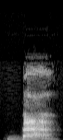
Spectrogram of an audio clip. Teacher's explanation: have the ba with the fatha. It will be pronounced just 1 second long.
